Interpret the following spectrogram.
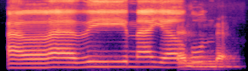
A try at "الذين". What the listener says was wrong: لا، تحقيق اللام أفضل. الذين. Alladzina.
